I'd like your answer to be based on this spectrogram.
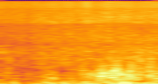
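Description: Wind gusts roar across the microphone outdoors at a homestead beside a chicken coop and garden, a loud, rough rush with no voices.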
